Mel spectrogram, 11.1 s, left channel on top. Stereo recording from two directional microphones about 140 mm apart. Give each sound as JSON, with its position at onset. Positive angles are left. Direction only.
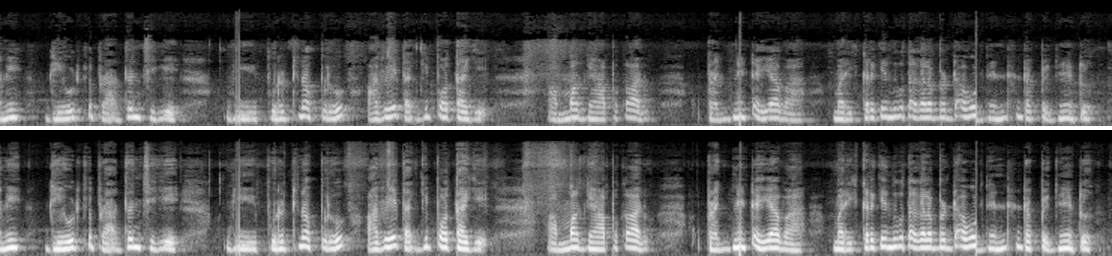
{"t": 0.0, "sound": "speech", "side_deg": -25}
